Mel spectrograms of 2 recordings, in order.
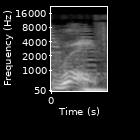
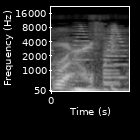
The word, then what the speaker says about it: Rolf: My name is pronounced Rolf the Wolf, not Ralph.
